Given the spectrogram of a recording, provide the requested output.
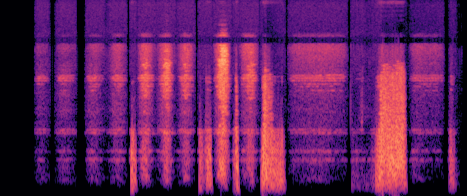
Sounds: Sniff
